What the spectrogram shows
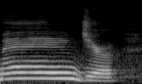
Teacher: nhấn vào âm thứ nhất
